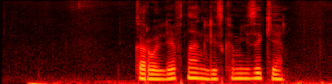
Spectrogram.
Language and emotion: Russian, neutral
